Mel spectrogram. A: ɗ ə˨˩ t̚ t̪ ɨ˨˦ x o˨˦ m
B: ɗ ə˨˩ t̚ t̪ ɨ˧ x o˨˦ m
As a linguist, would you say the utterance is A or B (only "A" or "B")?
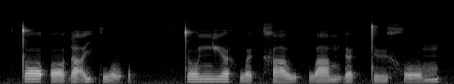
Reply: A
